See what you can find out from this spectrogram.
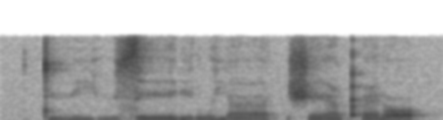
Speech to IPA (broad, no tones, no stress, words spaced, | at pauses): tyːjyː zeːɾʲe ɾujã | ʃɛ̃ːqʼẽɾɒ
